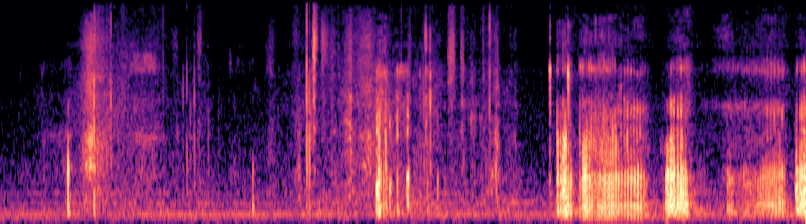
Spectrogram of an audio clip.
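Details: Boston terrier puppy (female) giving a few rough, wet-sounding coughs and hacks; owner thinks she has mucus or phlegm in her throat and worries she is sick; wet cough with throat congestion.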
